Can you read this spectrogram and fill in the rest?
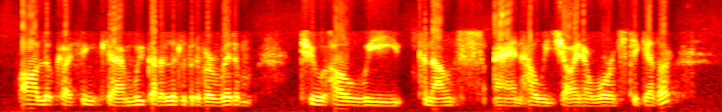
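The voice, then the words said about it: Irish accent, slowed, with a lilt. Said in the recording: “Why do we love this? this Irish accent? ... I've slowed down my accent considerably ... I just think there's a little bit of a lilt”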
